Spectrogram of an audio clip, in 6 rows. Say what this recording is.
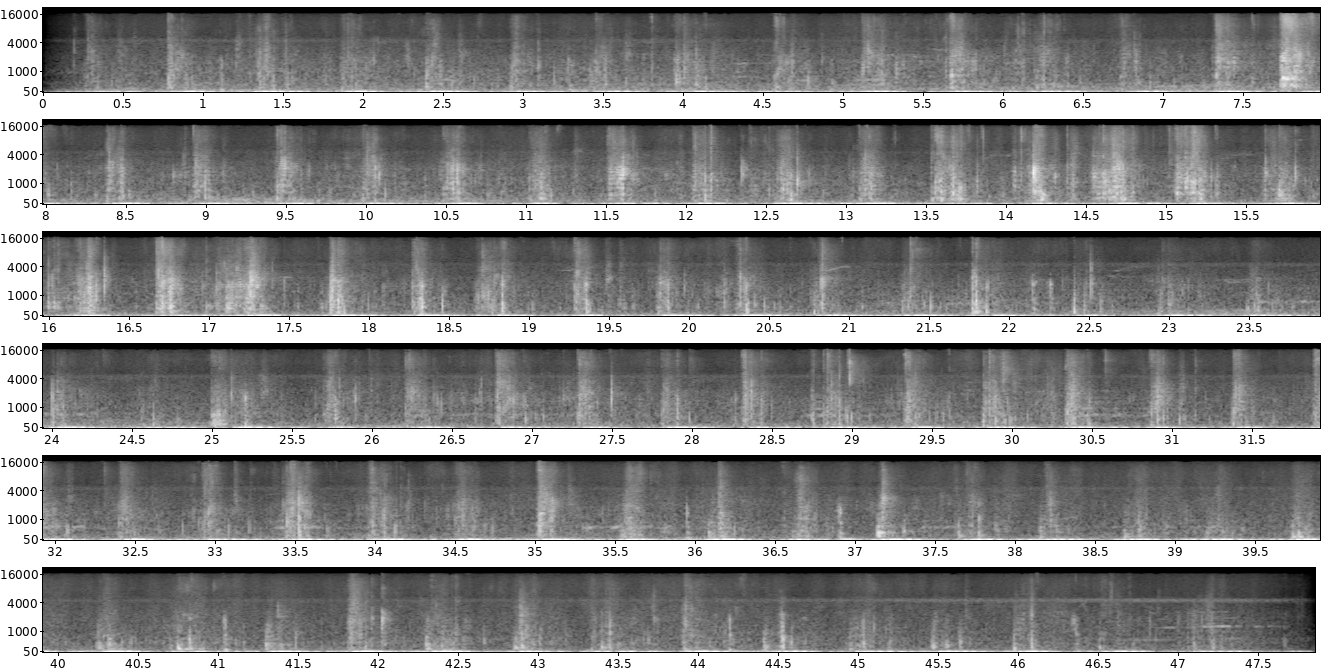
Son de pas dans des graviers. Son enregistré avec un ZOOM H4N Pro et une bonnette Rycote Mini Wind Screen.
Sound of footstep in gravel. Sound recorded with a ZOOM H4N Pro and a Rycote Mini Wind Screen.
